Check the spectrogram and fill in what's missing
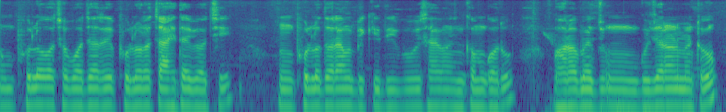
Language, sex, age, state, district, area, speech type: Odia, male, 60+, Odisha, Kendujhar, urban, spontaneous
